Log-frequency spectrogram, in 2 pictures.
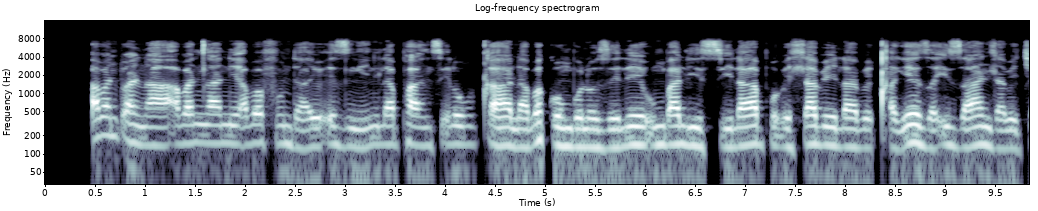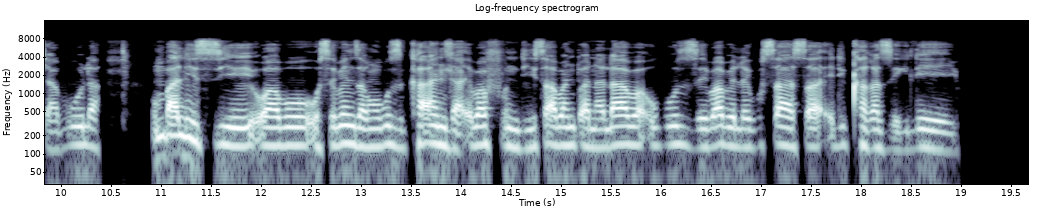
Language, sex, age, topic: North Ndebele, female, 18-24, education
